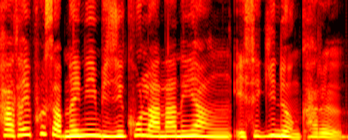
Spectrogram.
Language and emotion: Bodo, fearful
